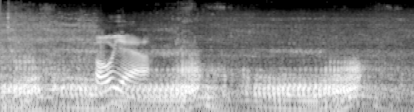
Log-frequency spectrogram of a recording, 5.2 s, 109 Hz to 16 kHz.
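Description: A Triumph Street Scrambler 900 fitted with British custom slash-cut pipes revs and pulls away. Its engine note is loud, close and steady, rising and falling over several seconds, while a rider's voice shouts over it.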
